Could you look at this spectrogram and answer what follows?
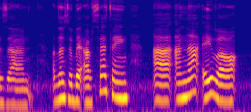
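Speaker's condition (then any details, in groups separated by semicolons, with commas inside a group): Bulbar onset ALS; bulbar onset, tongue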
